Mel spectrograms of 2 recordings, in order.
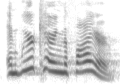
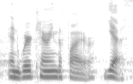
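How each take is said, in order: First: Put-on higher-pitched child's insistence; a boy checking a shared creed; earnest boy. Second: Low, soft father's confirmation; reassuring father. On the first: Child seeks reassurance. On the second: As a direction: quietly affirm it for a child. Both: A narrator's reading.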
